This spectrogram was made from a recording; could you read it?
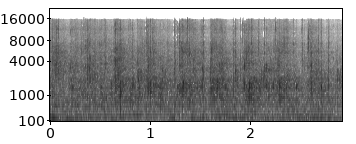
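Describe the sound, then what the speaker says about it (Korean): An audience claps steadily and warmly at an academic seminar on the 42-year history of Kim Sira's Pumba performance, a dense, even applause filling the hall for a few seconds. "박수 부탁드리겠습니다"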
